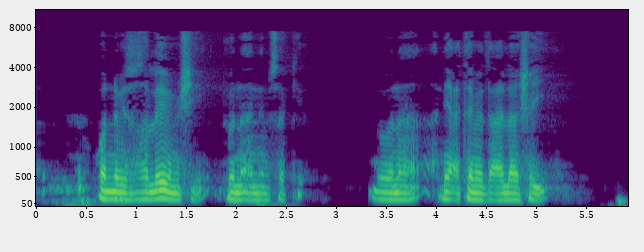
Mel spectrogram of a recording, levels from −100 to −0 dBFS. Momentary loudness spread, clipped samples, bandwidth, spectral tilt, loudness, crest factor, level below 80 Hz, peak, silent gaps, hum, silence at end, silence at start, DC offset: 18 LU; under 0.1%; 7.8 kHz; -8 dB/octave; -28 LUFS; 18 dB; -58 dBFS; -10 dBFS; 2.95-3.09 s, 3.25-3.29 s, 5.59-5.63 s; none; 0 s; 0.05 s; under 0.1%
